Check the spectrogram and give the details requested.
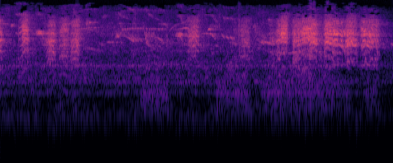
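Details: Wild Hyacinth macaws playing around in Brazil give harsh, rasping squawks in uneven bursts every second or so, with thinner high chirps between them.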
